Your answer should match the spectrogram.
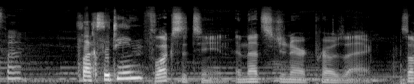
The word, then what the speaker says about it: fluoxetine: How do you pronounce that? Fluoxetine? Fluoxetine, and that's generic Prozac.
